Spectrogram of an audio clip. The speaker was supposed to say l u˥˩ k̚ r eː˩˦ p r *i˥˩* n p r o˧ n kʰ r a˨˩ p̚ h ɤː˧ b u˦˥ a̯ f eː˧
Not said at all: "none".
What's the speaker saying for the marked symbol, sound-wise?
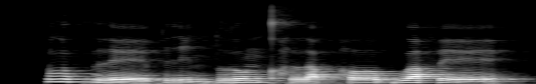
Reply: i˩˦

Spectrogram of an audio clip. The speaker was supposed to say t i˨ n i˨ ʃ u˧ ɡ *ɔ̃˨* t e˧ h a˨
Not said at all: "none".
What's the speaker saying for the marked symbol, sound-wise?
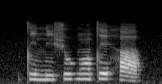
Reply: ɔ̃˧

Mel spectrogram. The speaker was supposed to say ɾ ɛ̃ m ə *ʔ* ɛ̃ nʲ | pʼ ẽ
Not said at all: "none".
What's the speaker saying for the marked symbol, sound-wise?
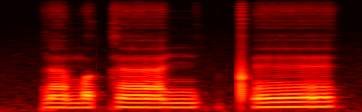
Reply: k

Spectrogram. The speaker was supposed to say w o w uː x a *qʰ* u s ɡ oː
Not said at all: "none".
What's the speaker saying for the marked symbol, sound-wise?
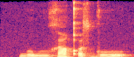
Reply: qʼ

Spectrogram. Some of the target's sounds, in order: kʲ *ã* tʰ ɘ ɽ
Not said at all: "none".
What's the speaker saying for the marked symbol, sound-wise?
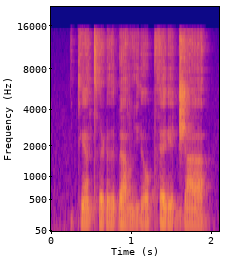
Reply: ã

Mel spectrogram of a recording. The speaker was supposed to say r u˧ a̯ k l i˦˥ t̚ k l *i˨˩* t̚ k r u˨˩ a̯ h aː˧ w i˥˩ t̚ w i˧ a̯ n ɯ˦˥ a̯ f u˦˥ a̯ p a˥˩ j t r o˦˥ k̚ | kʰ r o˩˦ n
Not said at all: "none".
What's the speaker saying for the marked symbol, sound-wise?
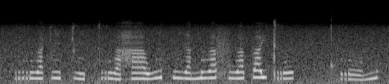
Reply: i˨˩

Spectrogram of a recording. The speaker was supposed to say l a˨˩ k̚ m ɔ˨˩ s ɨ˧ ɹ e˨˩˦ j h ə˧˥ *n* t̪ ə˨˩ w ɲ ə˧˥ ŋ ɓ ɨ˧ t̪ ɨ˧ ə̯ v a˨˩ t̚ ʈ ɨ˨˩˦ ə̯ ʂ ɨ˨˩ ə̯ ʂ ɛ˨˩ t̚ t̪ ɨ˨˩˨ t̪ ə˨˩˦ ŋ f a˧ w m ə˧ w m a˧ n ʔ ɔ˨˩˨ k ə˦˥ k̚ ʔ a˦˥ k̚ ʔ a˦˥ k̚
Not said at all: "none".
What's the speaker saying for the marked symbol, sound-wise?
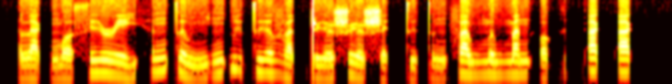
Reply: ŋ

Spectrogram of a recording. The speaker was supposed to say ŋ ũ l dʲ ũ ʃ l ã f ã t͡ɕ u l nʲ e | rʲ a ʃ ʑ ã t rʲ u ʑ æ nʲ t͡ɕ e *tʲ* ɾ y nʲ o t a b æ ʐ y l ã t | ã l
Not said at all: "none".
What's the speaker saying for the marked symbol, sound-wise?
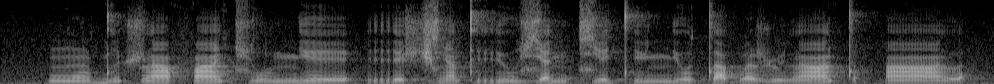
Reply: tʲ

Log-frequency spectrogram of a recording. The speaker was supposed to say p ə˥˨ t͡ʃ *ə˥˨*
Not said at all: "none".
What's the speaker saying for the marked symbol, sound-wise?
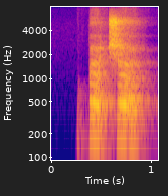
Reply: ə˥˨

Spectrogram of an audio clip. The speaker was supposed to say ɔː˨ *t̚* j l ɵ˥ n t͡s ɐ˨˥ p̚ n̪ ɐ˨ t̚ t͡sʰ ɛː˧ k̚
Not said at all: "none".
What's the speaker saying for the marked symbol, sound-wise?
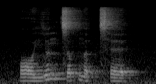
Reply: none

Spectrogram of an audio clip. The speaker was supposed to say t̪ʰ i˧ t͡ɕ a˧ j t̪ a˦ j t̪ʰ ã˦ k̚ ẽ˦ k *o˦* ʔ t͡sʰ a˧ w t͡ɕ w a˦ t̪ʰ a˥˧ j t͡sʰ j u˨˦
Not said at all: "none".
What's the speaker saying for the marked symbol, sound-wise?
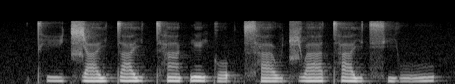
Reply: o˨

